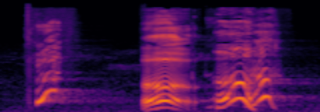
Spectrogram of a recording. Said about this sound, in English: Suddenly, … hiccups very loud.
